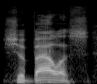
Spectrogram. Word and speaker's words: Chavalas: Chavalas.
